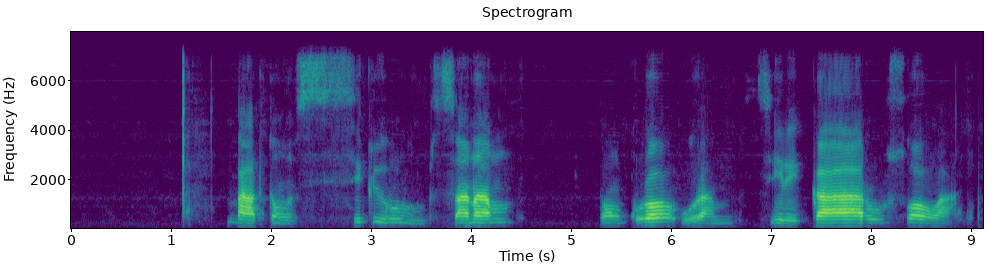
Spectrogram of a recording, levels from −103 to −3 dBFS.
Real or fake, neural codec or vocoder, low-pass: fake; codec, 24 kHz, 6 kbps, HILCodec; 7.2 kHz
